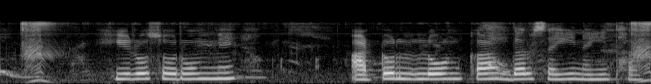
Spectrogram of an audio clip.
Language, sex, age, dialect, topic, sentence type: Hindi, female, 18-24, Hindustani Malvi Khadi Boli, banking, statement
